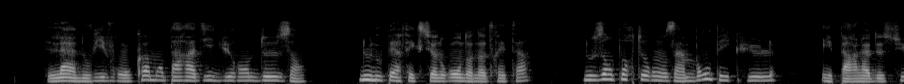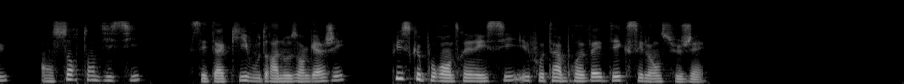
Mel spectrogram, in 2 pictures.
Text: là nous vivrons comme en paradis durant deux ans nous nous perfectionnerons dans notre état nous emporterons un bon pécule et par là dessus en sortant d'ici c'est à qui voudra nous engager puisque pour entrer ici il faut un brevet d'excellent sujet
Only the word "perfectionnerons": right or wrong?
right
